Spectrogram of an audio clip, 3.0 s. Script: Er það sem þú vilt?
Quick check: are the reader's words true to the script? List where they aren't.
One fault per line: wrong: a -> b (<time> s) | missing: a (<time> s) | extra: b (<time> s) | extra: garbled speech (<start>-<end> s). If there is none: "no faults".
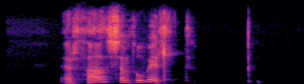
no faults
